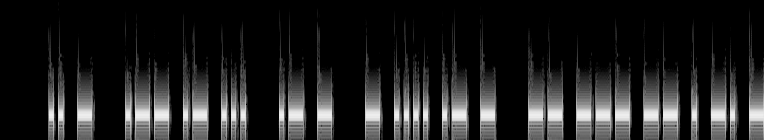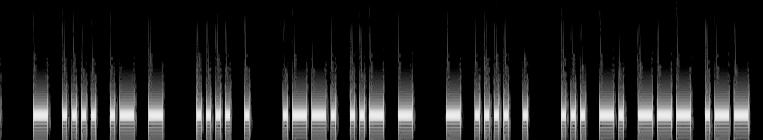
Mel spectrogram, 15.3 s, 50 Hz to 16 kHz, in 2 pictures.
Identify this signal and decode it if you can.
Morse code, heard as a keyed tone, about 25 wpm, 700 Hz. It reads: IT WAS AT THAT MOMENT THAT HE PUT THE SNOW
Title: Sentences from Top 1000 Words - Review Part 3 - 25wpm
